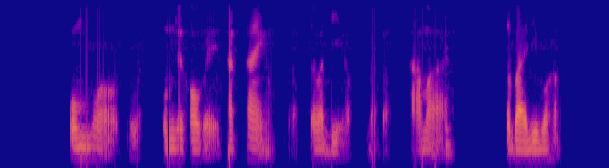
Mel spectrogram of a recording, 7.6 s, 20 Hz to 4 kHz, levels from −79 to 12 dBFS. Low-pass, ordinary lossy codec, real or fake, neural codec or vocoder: 3.6 kHz; none; real; none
